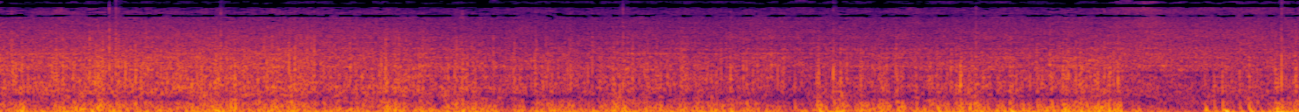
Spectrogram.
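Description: Passenger train coaches running at speed on the rails, heard from on board: a steady rumble of wheels and track with wind noise. The rumble dips briefly near the end, then comes back.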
